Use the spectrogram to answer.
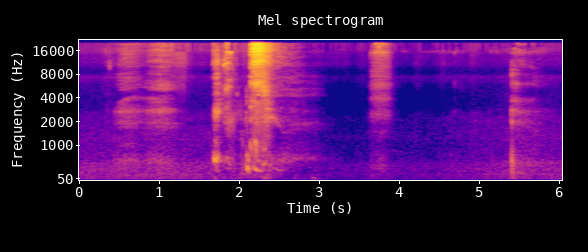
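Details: Sneezing in a person with an oncoming cold: an indrawn breath, then two quick, sharp sneezes in a quiet room.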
